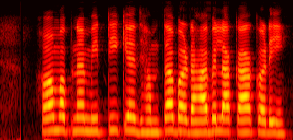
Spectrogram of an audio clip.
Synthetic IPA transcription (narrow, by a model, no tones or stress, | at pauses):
həməpnamiʈ̪iked͡ʒʱəmt̪abəɽʱabelakakəɽi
